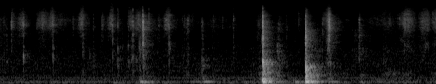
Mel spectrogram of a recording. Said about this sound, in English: Shuffle that deck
